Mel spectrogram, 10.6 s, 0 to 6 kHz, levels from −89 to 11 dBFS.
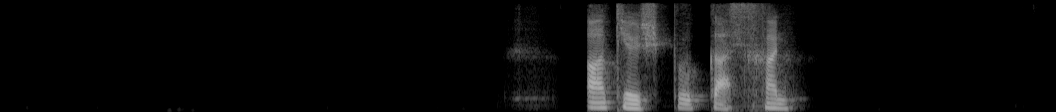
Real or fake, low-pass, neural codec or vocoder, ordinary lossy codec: fake; 5.4 kHz; codec, 16 kHz, 0.5 kbps, X-Codec, HuBERT features, trained on general audio; MP3, 48 kbps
